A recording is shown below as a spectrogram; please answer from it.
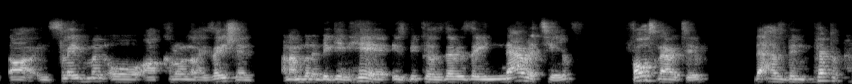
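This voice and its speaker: A man, a guest panelist, makes a measured argument over a video call and keeps checking in with "right?". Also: medium pitch, fairly bright tone. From grew up in the United Kingdom. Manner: measured, builds his argument with frequent "right?". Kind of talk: discussion monologue. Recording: echoey room.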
